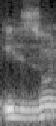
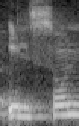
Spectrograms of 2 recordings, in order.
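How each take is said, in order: First: The words are linked with a z sound. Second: The words are linked with an s sound. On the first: The speaker calls it right. "بلکه ایلزون میخونیم" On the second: The speaker calls it wrong. "این رو ایلسون نمیخونیم"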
